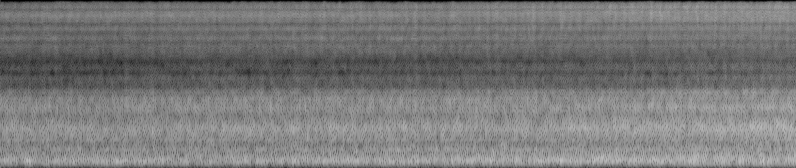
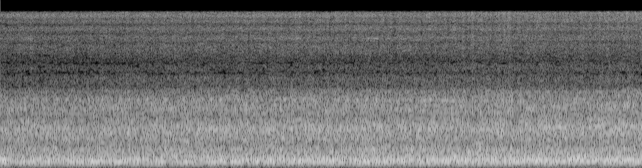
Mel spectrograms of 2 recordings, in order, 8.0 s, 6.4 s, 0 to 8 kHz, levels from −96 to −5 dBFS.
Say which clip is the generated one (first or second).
first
